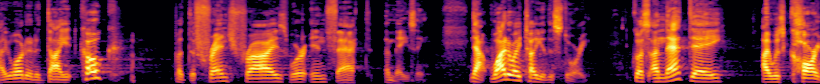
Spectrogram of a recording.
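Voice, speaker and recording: With an unremarkable speaking voice, a man talks fairly slowly at a fairly high pitch, using lively intonation and big swings in loudness. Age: 60s. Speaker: rabbi. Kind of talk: sermon.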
